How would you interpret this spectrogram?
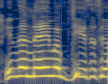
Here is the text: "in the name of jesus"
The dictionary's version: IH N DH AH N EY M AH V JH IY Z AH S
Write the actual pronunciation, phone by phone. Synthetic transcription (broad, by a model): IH N DH AH N EY M AH V JH IY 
